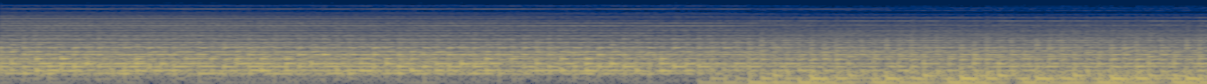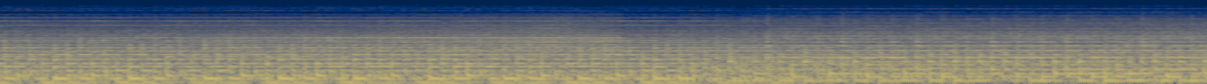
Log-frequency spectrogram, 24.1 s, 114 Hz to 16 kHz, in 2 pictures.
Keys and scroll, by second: 7.0-7.8 typing, 10.2-11.8 typing, 10.4 Return, 14.0-14.9 typing, 16.1 typing.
